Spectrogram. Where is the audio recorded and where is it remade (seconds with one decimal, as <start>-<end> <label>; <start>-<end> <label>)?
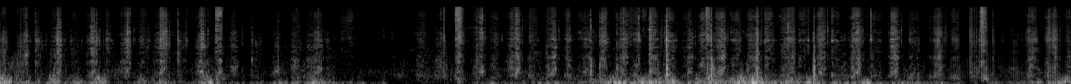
0.0-9.3 recorded; 9.3-10.7 remade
